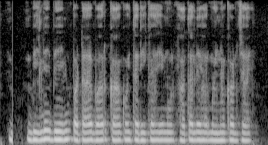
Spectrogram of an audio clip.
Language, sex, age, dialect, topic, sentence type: Chhattisgarhi, male, 46-50, Western/Budati/Khatahi, banking, question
